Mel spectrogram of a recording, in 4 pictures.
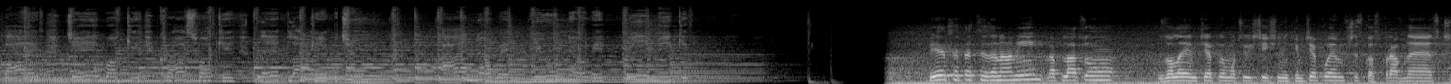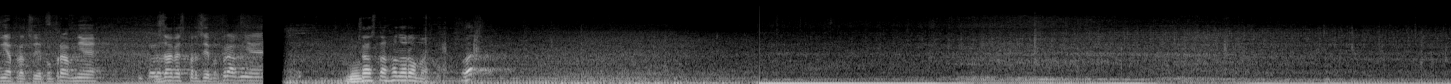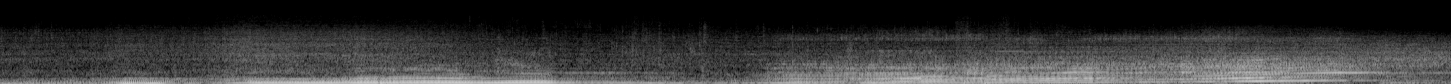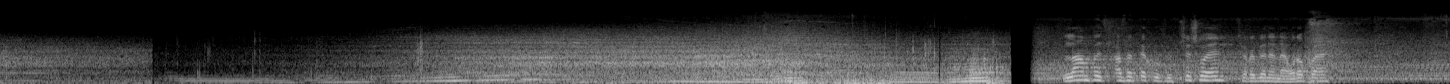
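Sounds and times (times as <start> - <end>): car engine accelerating: 8.8 - 53.7.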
